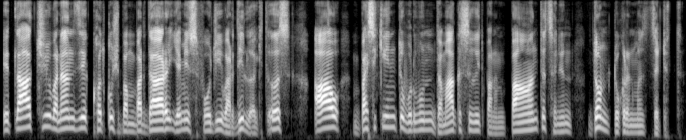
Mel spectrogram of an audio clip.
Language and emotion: Kashmiri, neutral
